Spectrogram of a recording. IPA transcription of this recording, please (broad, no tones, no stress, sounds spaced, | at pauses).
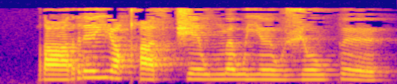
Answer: ɾ ɑ r e j y qʰ æ s t͡ʃ e w m œ w j ø w ʒ o w p ø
